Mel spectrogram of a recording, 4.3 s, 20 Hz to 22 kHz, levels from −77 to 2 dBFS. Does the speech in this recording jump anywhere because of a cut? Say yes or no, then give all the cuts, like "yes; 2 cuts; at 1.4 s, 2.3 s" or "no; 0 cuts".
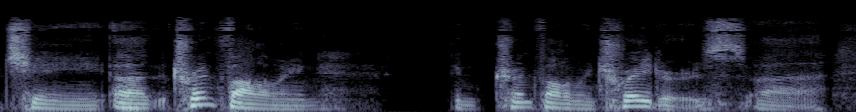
no; 0 cuts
